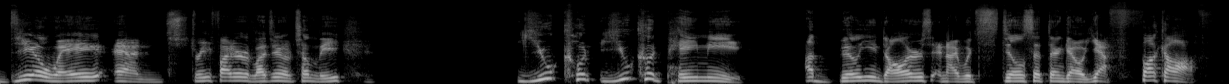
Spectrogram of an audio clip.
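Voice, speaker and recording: A man's voice: fairly high pitch, lively intonation, slow pace, no room sound, studio quality. A man chatting casually on a comedy podcast, given to exasperated, sweary rants. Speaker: podcast host.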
